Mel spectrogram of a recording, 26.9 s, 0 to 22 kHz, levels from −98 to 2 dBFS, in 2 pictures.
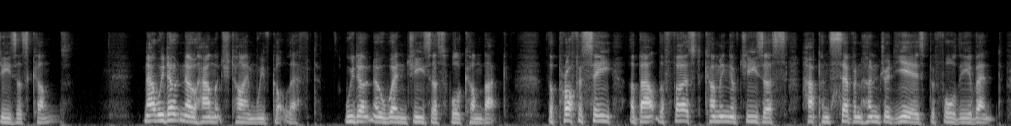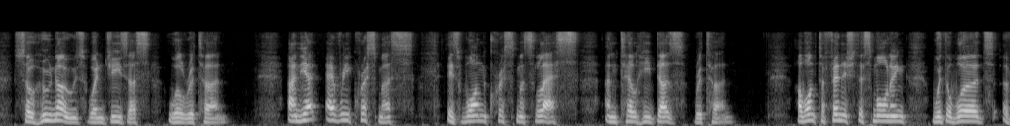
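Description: At 0.68 s a burst of packet loss strikes the speech, lasting to 0.82 s. About 120 ms of audio never arrived. The receiver extended the last sound and faded it to fill the gap. Speech then resumes, with that stretch missing.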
